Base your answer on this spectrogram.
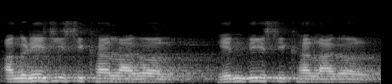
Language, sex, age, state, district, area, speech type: Maithili, male, 45-60, Bihar, Supaul, urban, spontaneous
